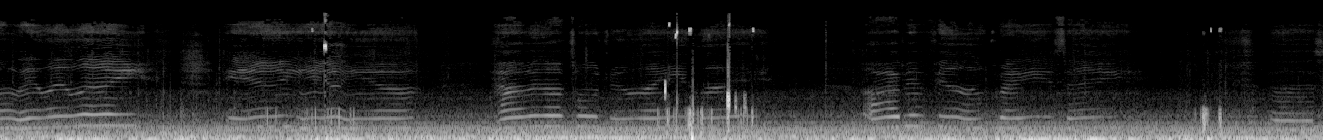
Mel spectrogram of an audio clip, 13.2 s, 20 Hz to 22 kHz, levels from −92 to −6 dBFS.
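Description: Throughout, the sound is dull, with a gurgling, granular edge and upper bands flickering in and out. This is MP2 compression, likely from MPEG Layer II coding at a low rate near 80 kbps. Too few bits left high sub-bands switched off and the rest coarsely quantised. Unlike the error bursts, it never lets up.

From 2.66 to 3.55 s, 6.58 to 7.57 s and 11.96 to 12.22 s, DAB burbling breaks in as short blips of noise. Bit errors, a fraction of a percent, slipped past error correction and corrupted samples in single sub-bands.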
